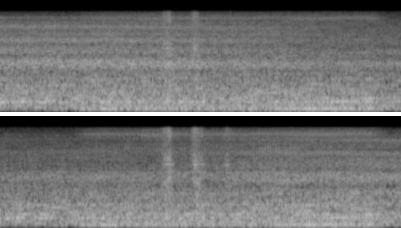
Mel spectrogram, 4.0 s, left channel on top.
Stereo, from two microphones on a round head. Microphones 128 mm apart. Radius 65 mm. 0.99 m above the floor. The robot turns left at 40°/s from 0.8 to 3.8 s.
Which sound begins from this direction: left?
Running water, at 0.0 s.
